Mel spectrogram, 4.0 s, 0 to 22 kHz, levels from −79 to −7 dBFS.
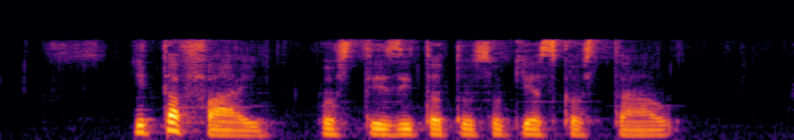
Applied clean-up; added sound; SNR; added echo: neural separator model SepFormer DNS4.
